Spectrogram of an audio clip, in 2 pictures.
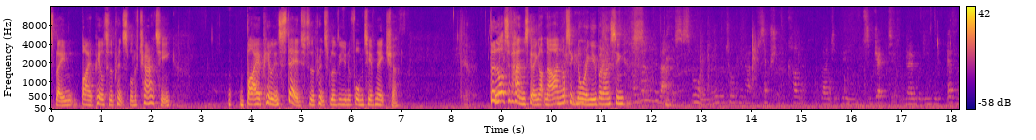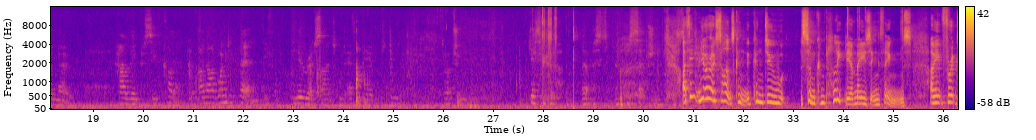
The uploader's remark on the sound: answers questions from the audience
